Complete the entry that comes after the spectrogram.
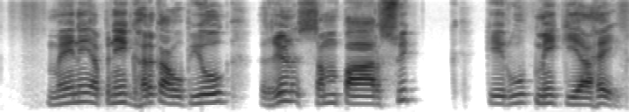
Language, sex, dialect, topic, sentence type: Hindi, male, Garhwali, banking, statement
